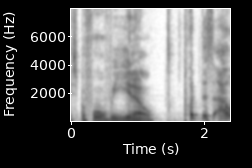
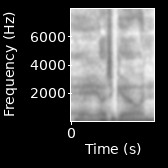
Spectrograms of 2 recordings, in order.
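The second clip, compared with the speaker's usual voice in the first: hushed, slow, low, drawn-out brooding murmur, try-hard cool; 4 semitones lower, 13 dB quieter than usual. Demonstrating how trying to sound cool goes wrong, slow brooding voice. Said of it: "that slow like brooding like".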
